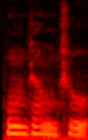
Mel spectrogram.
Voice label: "gong1 zheng4 chu4", Chinese

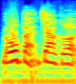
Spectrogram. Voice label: "lou2ban3jia4ge2", Chinese

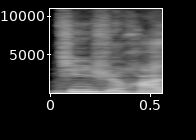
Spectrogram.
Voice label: "jun1shi4hua4", Chinese

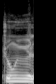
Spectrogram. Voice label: "zhong1 yu2", Chinese

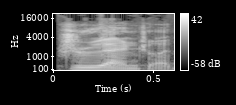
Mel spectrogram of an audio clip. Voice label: "zhi4 yuan4 zhe3", Chinese

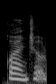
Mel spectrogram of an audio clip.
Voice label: "guan4che4", Chinese

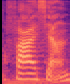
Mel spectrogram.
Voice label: "fa1xian2", Chinese

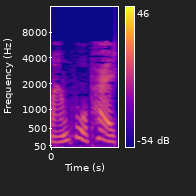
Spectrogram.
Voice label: "wan4hu1pai4", Chinese

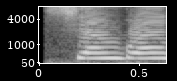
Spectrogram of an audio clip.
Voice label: "xiang1guan1", Chinese

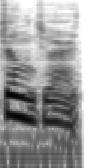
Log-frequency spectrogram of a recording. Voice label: "zheng4quan4", Chinese

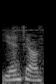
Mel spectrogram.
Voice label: "yan3jiang3", Chinese

